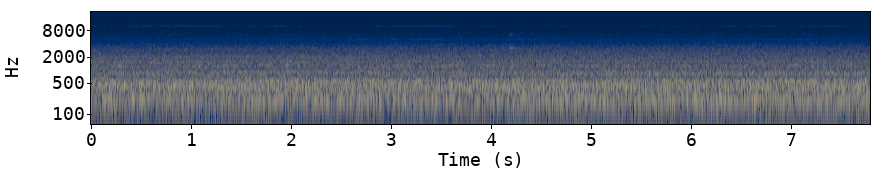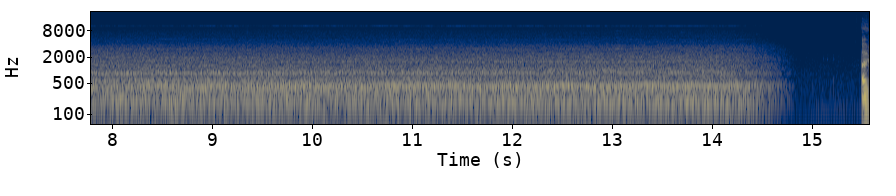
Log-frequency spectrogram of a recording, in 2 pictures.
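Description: A New Holland T9.450 four-wheel-drive tractor pulls a chisel plow at about 5 mph, its engine a steady loud drone held evenly throughout before cutting off abruptly at the end.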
